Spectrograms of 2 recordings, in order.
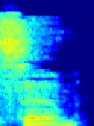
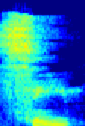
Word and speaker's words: SIEM: you need a refresher you might have heard it pronounced as sim we pronounce it seem for us it's more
